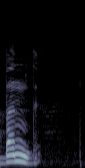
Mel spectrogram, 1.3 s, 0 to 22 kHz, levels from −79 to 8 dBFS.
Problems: none marked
